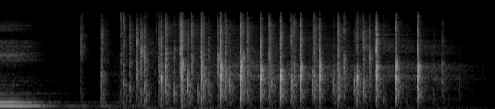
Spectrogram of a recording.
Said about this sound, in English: Everyone applauded when the song was finished.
